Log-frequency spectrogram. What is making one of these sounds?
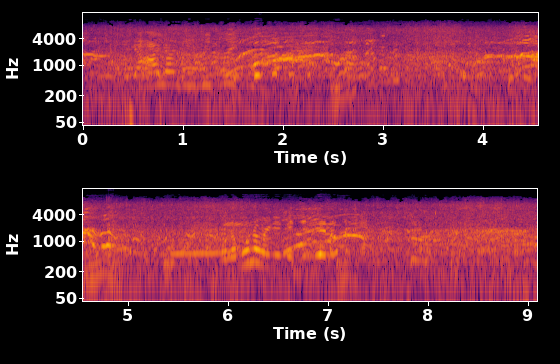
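Water splashes and churns loudly close by.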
